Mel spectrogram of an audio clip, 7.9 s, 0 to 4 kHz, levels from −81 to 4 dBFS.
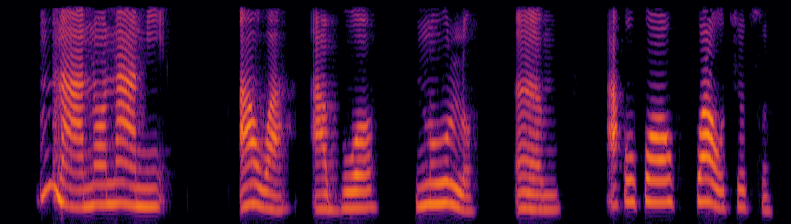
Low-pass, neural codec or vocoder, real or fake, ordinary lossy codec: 3.6 kHz; none; real; AAC, 24 kbps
